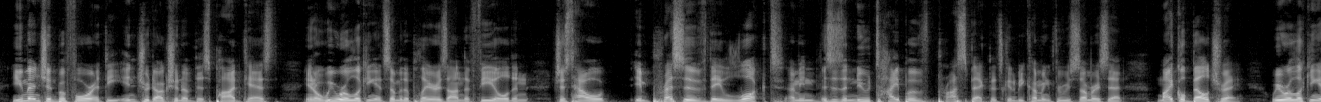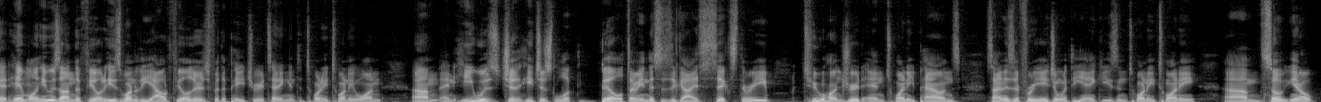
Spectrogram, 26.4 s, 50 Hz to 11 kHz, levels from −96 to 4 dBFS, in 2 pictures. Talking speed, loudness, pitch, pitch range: 225 wpm, -26 LUFS, 125 Hz, 115-145 Hz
